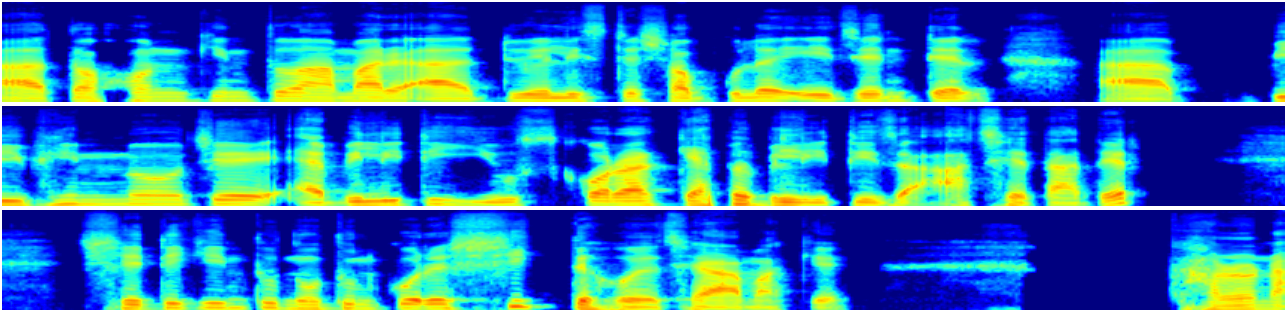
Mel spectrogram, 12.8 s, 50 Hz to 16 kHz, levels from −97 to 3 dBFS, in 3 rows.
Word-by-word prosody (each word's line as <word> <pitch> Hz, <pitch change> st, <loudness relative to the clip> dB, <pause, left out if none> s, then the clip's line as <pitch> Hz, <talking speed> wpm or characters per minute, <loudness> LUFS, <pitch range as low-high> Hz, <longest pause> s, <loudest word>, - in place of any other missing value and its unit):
আ -, -, +1 dB, 0.2 s
তখন 130 Hz, +3 st, -2 dB, 0.2 s
কিন্তু 135 Hz, 0 st, -7 dB, 0.2 s
আমার 120 Hz, +1 st, +3 dB, 0.2 s
আ -, -, +5 dB, 0.2 s
ডুয়েলিস্টের 120 Hz, +1 st, -1 dB
সবগুলো 115 Hz, +3 st, +1 dB, 0.2 s
এজেন্টের 120 Hz, -1 st, -1 dB, 0.5 s
আ -, -, +4 dB, 0.5 s
বিভিন্ন 145 Hz, +4 st, -2 dB, 0.3 s
যে 150 Hz, -, +4 dB, 0.2 s
অ্যাবিলিটি 120 Hz, +9 st, +1 dB
ইউজ 110 Hz, +1 st, -4 dB
করার 130 Hz, -1 st, +7 dB
ক্যাপাবিলিটিজ 115 Hz, -6 st, +1 dB, 0.2 s
আছে -, -, -3 dB
তাদের। -, -, +2 dB, 0.9 s
সেটি 140 Hz, +3 st, 0 dB
কিন্তু 160 Hz, 0 st, -3 dB
নতুন 130 Hz, +3 st, -3 dB
করে 145 Hz, -1 st, +5 dB, 0.2 s
শিখতে 200 Hz, -7 st, +2 dB
হয়েছে 90 Hz, -3 st, 0 dB
আমাকে। 85 Hz, -1 st, -5 dB, 1.2 s
কারণ, 115 Hz, +2 st, +2 dB
125 Hz, 115 wpm, -26 LUFS, 115-140 Hz, 1.2 s, করার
